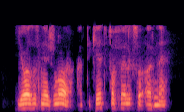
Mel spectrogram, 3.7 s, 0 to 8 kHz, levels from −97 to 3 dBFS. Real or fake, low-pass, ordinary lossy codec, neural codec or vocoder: real; 7.2 kHz; AAC, 16 kbps; none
